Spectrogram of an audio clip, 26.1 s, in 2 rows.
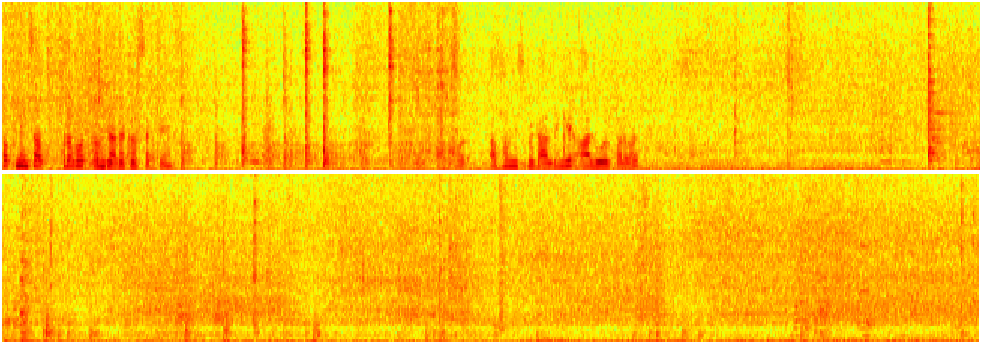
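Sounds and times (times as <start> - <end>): vegetables sizzling in oil: 0.0 - 26.0
metal spoon scraping a pan: 1.2 - 6.2, 11.6 - 14.4.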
